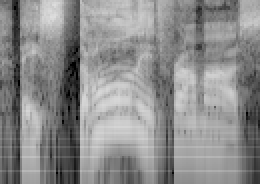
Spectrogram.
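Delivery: put-on voice of a cave-dwelling fantasy creature. Explaining what happened to Gollum, the speaker quotes him: Gollum impression. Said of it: "That's what happened to Gollum, who's like".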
